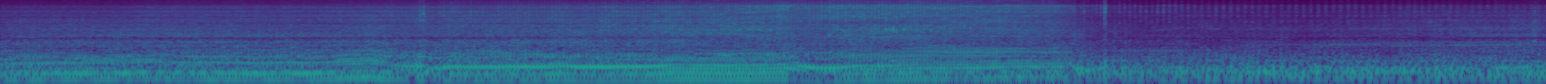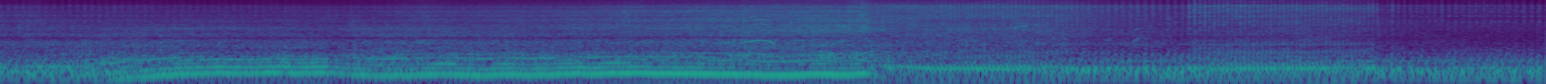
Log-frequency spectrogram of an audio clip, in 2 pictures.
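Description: Two ATV engines working through a deep, flooded mud hole, the engine note rising and falling with the throttle. The sound drops somewhat about three-quarters of the way through as the machines pull away.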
